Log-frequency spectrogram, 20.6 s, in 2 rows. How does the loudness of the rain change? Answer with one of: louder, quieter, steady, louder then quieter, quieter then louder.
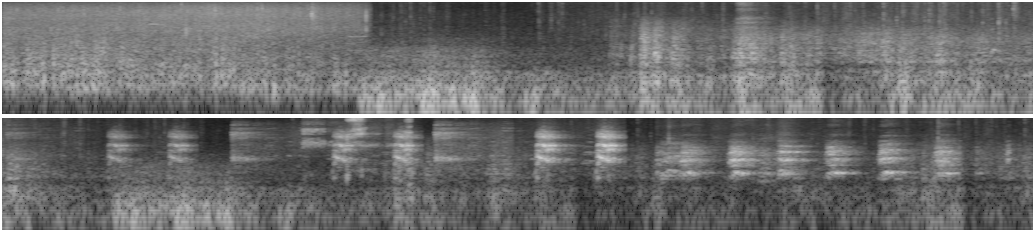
quieter.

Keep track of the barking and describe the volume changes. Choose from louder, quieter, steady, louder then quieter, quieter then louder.
louder.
